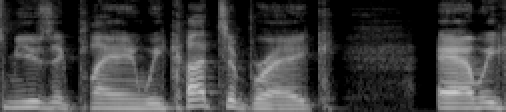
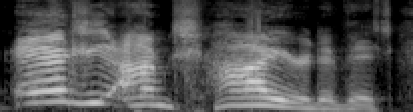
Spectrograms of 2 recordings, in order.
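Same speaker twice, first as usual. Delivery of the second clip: loud, slow mock accusation; theatrical put-on scolding; Meredith impression; 4 semitones higher, 6 dB louder, slower than usual. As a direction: hammer it out in a raised, drawn-out voice. Mimics Meredith accusing Angie.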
